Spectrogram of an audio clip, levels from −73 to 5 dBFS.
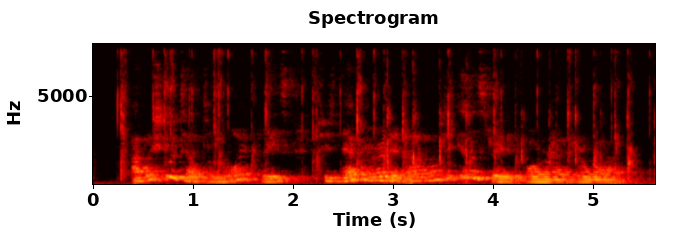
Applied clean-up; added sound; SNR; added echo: none; Clapping; 15 dB; reverberation time 0.9 s.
